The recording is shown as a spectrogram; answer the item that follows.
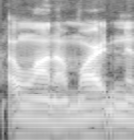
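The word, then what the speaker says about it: Alano-Martin: So all you got to do is just type in Tango in Philly or Matt Alano Martin, and I'll get you right there. My name is spelled a little odd. It's M-A-T and then A-L-A-N-O hyphen M-A-R-T-I-N.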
